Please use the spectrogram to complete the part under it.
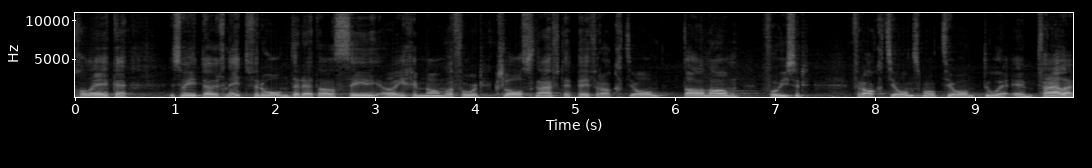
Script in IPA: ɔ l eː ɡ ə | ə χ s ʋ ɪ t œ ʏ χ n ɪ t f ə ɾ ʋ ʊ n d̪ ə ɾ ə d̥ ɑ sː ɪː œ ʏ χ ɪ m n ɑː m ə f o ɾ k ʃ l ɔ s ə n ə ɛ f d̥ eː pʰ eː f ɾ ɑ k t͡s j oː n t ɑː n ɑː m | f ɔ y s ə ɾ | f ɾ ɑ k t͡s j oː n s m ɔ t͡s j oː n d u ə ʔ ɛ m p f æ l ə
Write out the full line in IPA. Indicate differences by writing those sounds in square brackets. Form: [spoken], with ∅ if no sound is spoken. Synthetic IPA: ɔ l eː ɡ ə | ə [∅] s ʋ ɪ t œ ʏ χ n ɪ t f ə ɾ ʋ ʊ n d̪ ə ɾ ə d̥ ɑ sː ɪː œ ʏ χ ɪ m n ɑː m ə f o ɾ k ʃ l ɔ s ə n ə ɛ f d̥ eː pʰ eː f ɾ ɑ k t͡s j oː n t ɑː n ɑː m | f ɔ y s ə ɾ | f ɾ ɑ k t͡s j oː n s m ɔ t͡s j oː n [t] u ə ʔ ɛ m p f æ l ə

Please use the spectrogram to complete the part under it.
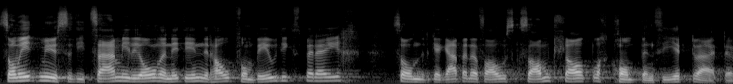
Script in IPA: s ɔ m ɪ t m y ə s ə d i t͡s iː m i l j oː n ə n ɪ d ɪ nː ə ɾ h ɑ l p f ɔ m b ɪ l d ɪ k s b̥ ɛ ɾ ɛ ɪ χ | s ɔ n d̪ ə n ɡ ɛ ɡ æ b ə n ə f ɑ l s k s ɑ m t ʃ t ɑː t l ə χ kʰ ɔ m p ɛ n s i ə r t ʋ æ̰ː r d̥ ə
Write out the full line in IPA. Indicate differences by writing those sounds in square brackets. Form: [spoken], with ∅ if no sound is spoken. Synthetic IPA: s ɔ m ɪ t m y ə s ə d i t͡s [æː] m i l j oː n ə n ɪ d ɪ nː ə ɾ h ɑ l p f ɔ m b ɪ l d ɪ k s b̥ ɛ ɾ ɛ ɪ χ | s ɔ n d̪ ə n ɡ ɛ ɡ æ b ə n ə f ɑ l s k s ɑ m t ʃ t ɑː t l ə χ kʰ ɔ m p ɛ n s i ə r t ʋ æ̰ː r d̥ ə

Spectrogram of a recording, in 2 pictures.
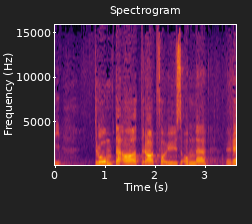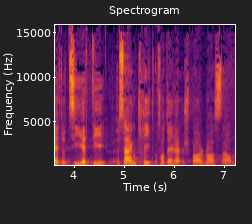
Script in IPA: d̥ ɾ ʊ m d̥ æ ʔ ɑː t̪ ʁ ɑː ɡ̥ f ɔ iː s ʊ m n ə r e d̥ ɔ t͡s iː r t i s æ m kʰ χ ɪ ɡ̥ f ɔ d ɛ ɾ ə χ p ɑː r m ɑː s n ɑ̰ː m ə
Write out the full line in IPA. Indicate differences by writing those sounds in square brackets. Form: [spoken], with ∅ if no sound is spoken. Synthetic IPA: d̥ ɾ ʊ m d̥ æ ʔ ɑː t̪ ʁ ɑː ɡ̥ f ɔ [yː] s ʊ m n ə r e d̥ [u] t͡s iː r t i s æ [ŋ] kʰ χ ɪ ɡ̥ f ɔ d ɛ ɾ ə [ʃ] p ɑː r m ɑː s n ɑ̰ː m ə

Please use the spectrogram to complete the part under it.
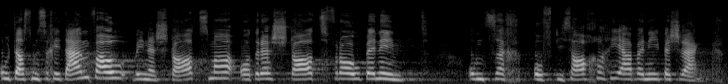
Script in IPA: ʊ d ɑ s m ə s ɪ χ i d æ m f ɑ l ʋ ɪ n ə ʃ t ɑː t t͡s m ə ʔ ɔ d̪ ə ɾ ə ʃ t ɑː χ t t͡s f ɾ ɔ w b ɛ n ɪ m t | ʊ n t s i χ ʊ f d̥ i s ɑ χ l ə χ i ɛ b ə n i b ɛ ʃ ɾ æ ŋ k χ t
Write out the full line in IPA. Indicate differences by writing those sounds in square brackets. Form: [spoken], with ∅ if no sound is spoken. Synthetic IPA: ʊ d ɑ s m ə s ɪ χ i d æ m f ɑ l ʋ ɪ n ə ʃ t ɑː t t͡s m [ɑ] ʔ ɔ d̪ ə ɾ ə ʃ t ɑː [∅] t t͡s f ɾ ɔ w b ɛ n ɪ m t | ʊ n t s [ɪ] χ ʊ f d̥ i s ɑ χ l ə χ i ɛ b ə n i b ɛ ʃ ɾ æ ŋ k χ t

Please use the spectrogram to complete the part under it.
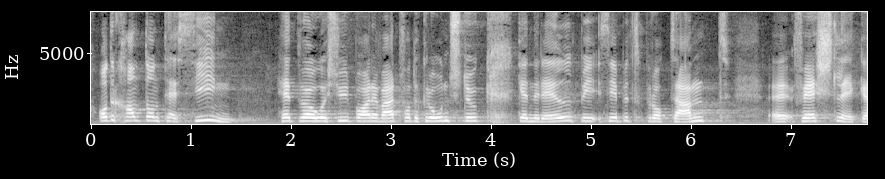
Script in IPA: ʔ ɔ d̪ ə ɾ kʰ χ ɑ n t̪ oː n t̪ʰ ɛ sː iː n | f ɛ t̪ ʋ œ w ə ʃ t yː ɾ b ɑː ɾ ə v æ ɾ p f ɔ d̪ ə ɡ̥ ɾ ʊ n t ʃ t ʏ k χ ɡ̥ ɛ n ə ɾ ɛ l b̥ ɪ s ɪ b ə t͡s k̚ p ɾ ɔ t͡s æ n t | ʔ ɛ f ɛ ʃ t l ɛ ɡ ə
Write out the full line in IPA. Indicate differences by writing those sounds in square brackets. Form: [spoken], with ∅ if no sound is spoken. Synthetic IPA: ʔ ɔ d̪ ə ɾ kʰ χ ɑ n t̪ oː n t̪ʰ ɛ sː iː n | [h] ɛ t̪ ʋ œ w ə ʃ t yː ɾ b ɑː ɾ ə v æ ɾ [t] f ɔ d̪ ə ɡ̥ ɾ ʊ n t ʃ t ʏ k χ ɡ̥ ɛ n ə ɾ ɛ l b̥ ɪ s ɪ b ə t͡s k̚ p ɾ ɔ t͡s æ n t | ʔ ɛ f ɛ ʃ t l ɛ ɡ ə

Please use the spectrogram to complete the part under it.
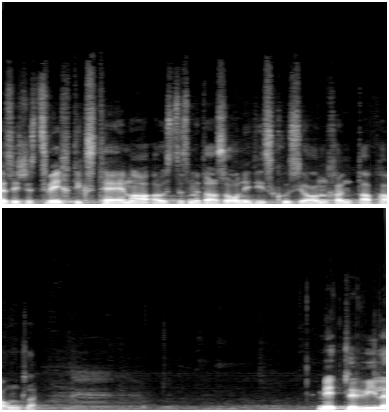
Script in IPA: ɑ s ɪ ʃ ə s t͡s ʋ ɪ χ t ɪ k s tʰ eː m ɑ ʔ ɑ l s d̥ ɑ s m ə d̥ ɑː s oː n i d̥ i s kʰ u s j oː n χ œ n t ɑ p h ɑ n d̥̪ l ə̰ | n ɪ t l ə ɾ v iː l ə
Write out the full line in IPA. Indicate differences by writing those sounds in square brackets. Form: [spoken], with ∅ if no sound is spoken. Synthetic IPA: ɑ s ɪ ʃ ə s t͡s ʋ ɪ χ t ɪ k s tʰ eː m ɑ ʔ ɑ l s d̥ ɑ s m ə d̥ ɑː s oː n i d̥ i s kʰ u s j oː n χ œ n t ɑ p h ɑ n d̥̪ l ə̰ | [m] ɪ t l ə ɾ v iː l ə

